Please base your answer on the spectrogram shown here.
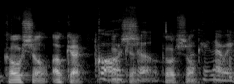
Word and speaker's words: Kaushal: Vicky Kaushal. Kaushal, okay. Kaushal.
